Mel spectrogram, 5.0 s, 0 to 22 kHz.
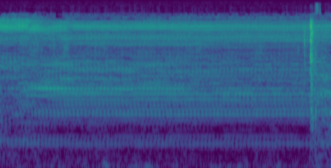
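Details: Motorised MD Needle Pen automated microneedling device running on the forehead at 1 mm needle depth, self-treatment with hyaluronic acid and numbing cream, mild erythema: steady high electric buzz with a brief click near the end.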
